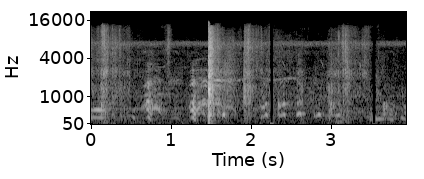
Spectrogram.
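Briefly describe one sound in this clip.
A blade thuds into the ground.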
